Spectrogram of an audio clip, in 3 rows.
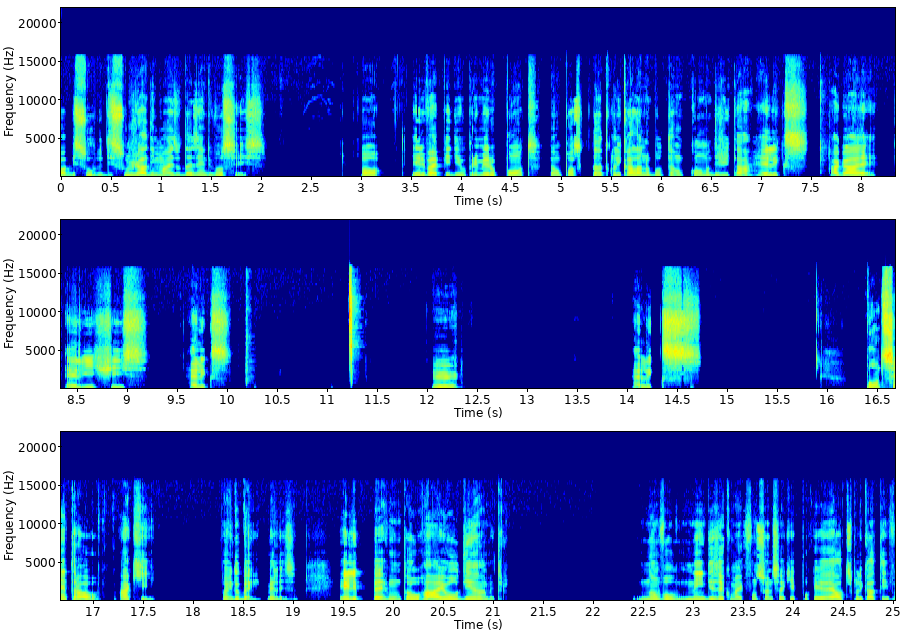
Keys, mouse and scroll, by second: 6.7 Escape, 6.9 Escape, 7.2-9.2 typing, 10.0 Return, 11.1 Escape, 11.9-14.0 typing, 17.0 click.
